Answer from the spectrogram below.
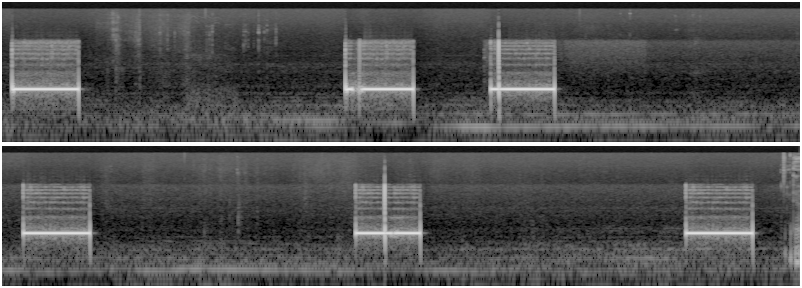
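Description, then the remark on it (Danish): A phone's ringback tone on an outgoing early-morning cold call to a company: six steady one-second beeps at regular intervals about five seconds apart, clear and fairly loud over a faint low background hum, with no talking. “så ringer vi til Salling”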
